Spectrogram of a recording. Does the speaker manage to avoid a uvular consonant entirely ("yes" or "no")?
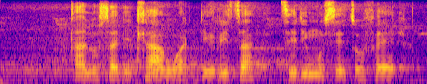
yes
